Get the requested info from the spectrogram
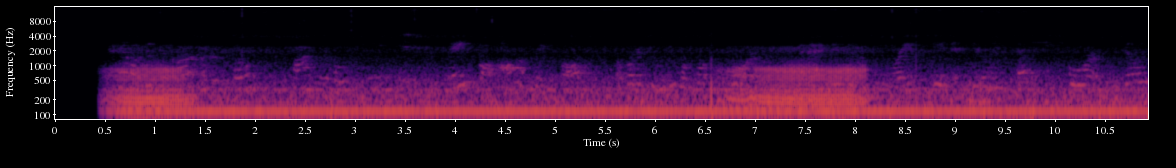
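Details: Charlie snoring: two low, rattling snores about seven seconds apart over a steady electrical hum.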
